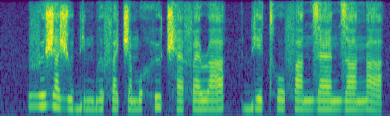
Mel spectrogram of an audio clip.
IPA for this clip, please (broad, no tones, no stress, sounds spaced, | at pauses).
v ʏ ʒ a ʒ ʉ bʲ e m b ɘ f æ t͡ʃ a m o h ʉ t͡ʃʰ æ f æ ɹ a | bʲ e tʰ o f a n z æ n z a ŋ a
